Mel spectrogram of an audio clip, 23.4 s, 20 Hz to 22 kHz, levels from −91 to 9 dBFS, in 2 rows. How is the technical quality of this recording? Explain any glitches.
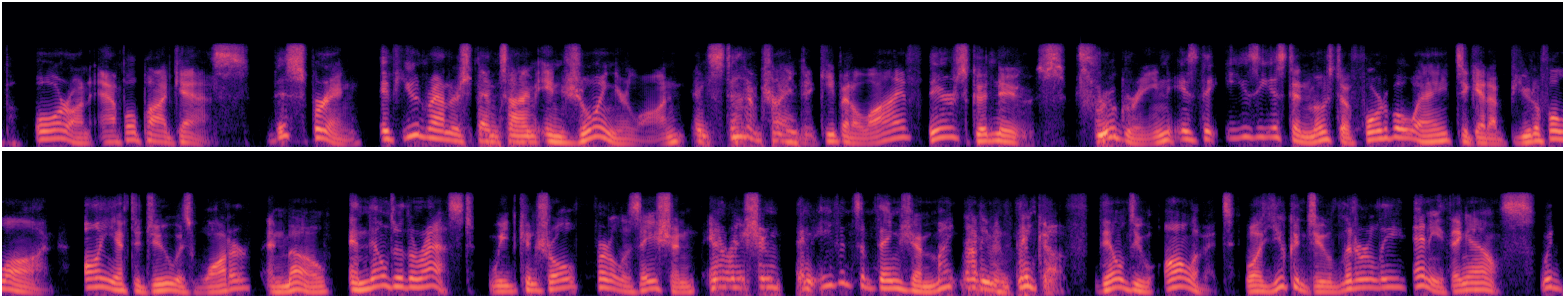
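The speech carries five bursts of AMR bit errors, at 3.43–3.99 s, 5.06–6.09 s, 7.60–8.37 s, 17.03–17.85 s and 18.80–19.63 s, each lasting roughly half a second to a second. On a poor radio link, many of the weakly protected bits in each codec frame were flipped, up to around 30% in the worst burst, while the check on the critical bits still passed. The decoder therefore accepted the damaged frames. Misplaced excitation pulses and wrong pitch, gain and spectral values make the voice turn hoarse, scratchy and gargly, although its pitch and loudness stay roughly intact. The underlying AMR wideband (HD Voice) coding is clear outside these bursts, which fits a rate around 12.65 kbit/s.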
